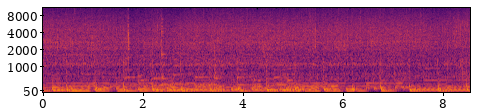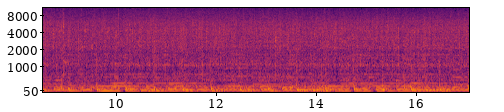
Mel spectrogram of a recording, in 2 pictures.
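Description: Chicken pieces sizzling as they fry in a stainless steel pot, with a spoon stirring and occasionally clicking against the pan.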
